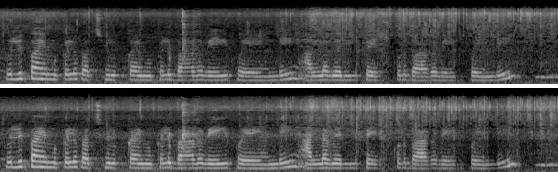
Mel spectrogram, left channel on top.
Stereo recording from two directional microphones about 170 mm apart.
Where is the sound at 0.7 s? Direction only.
10° right (ahead or behind).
